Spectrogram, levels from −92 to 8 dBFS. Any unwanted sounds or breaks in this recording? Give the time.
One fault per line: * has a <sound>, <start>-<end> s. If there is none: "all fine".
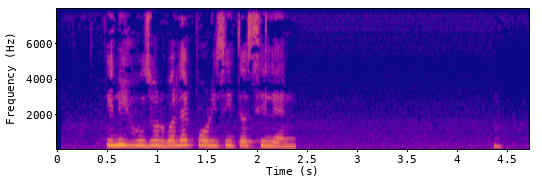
all fine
